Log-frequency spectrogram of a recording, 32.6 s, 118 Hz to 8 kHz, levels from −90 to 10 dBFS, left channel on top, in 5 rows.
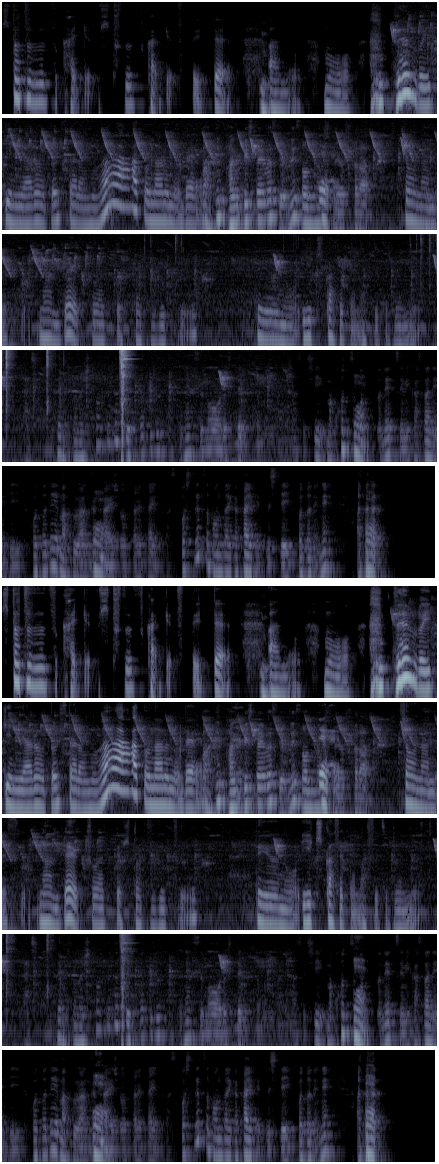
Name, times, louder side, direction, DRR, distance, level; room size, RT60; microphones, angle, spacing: voice 1, 0.0-2.5 2.9-4.3 4.6-5.2 5.5-9.6 11.3-11.6 12.5-13.1 13.6-16.0 16.9-18.6 18.9-19.3 24.9-25.0 27.5-27.7 31.5-31.7, right 5 dB, 55° right, 0.4 m, -41 dB
sound 1, 5.8-23.9, left 2 dB, 25° left, 3.1 m, -54 dB
voice 2, 9.5-12.0 12.8-13.2 17.0-17.2 19.9-20.9 21.1-21.5 21.8-22.0 22.2-23.0 23.4-24.7 25.2-26.4 26.7-28.4 28.8-30.4 30.7-31.0 31.5-31.7, equal, 5° right, 1.4 m, -49 dB
sound 2, 15.0-16.0 16.6-16.7 17.1-17.7 18.4-18.7 19.1-19.8 20.1-20.6 20.9-21.7 22.0-22.2, left 15 dB, 80° left, 0.5 m, -37 dB
13.0 x 10.0 x 3.5 m
head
